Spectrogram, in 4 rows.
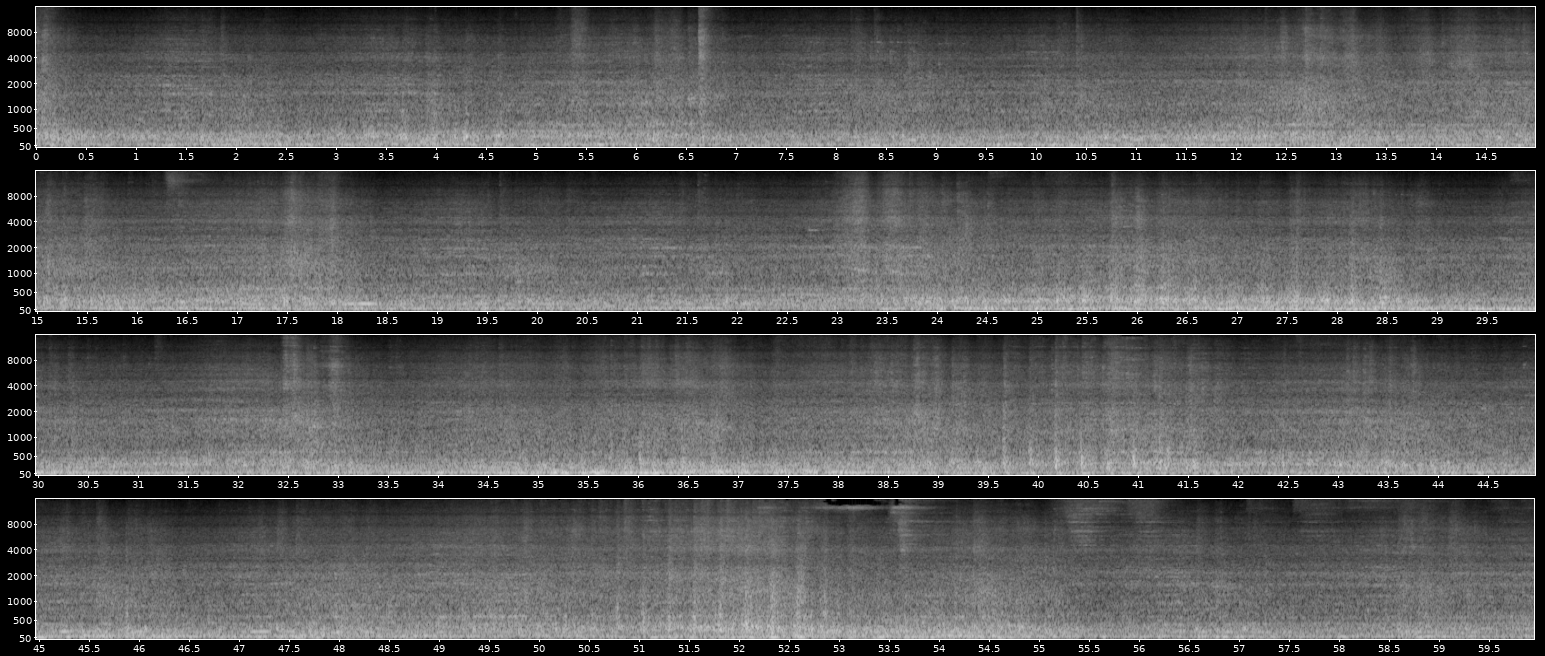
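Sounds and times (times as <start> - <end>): freight train wheels rumbling: 0.0 - 59.9
sharp train clanks: 0.0 - 59.9.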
